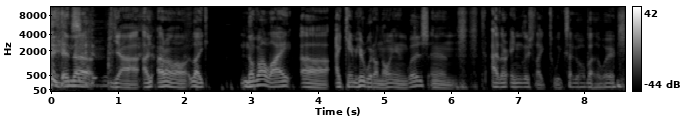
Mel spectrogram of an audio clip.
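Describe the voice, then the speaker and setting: Music plays in the background as a man with a Venezuelan accent speaks at a moderate pace and medium pitch, with ordinary pitch variation. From Venezuela, Maracaibo. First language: Spanish. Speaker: jiu-jitsu competitor. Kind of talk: casual chat.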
